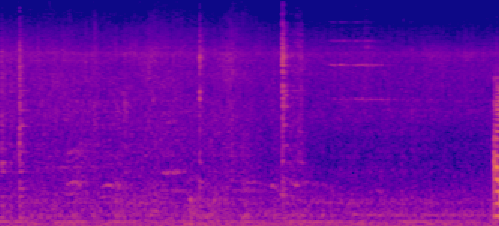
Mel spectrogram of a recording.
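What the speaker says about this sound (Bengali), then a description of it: "তো এবার দিয়ে দেবো মাছগুলো, হালকা করে নাড়িয়ে দেব।" Tilapia pieces gently stirred in a simmering pan, soft bubbling sizzle throughout with a couple of faint utensil taps, low and close.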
